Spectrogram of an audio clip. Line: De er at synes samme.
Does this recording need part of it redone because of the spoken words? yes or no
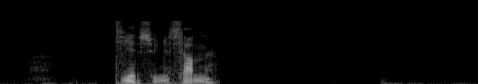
no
